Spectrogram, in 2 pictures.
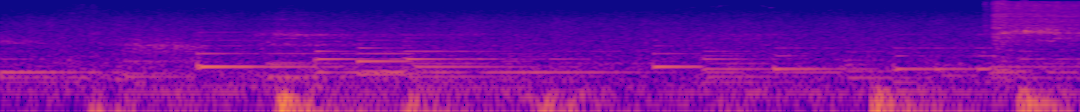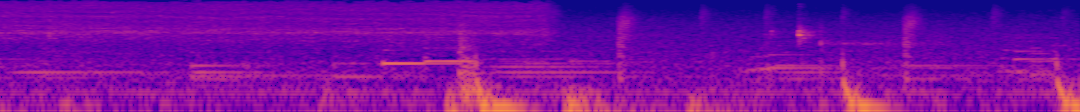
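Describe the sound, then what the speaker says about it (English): A Morphe Continuous Setting Spray is misted over a face during a makeup routine, one steady hissing burst of about three seconds, fairly close and clearly above the quiet room. "I'm going to be using the Morphe Continuous Setting Spray."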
